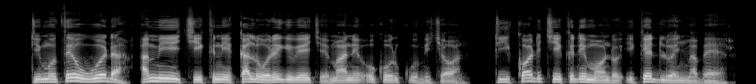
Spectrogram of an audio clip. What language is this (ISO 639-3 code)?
luo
